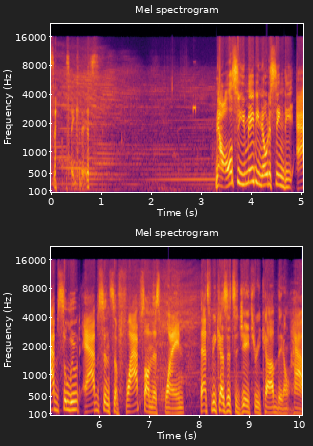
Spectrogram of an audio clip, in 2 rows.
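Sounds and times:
model plane motor droning: 0.0 - 10.0.

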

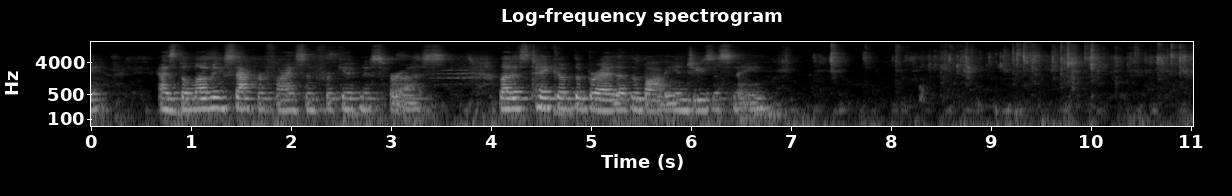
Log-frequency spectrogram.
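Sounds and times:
plastic packaging crinkling: 6.9 - 11.0.

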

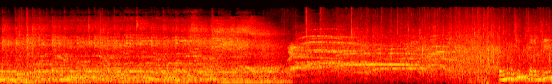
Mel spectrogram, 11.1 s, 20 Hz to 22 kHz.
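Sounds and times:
dance music: 0.0 - 5.7
audience cheering and whooping: 5.8 - 9.9
audience applauding: 6.1 - 11.0.

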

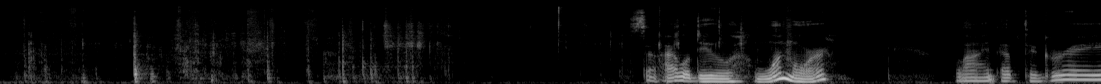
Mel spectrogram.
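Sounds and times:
paper rustling: 0.1 - 8.0.

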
